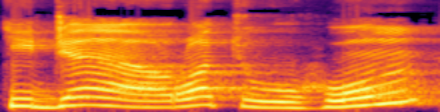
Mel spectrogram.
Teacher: وأصبر على الميم لأنها من حروف البينية، وبعدها واو فالحكم إظهار شفوي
